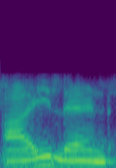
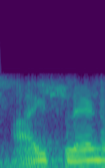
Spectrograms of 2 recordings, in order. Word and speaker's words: island: ISLAND, आईलैंड, आईलैंड कहते हैं लेकिन उसको S वहाँ पे साइलेंट है। आइसलैंड हम लोग पढ़ते हैं लेकिन वो असली में उच्चारण क्या है, आईलैंड है, ठीक है।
